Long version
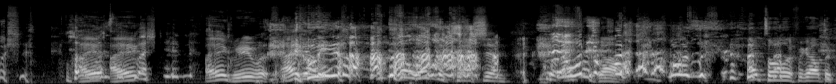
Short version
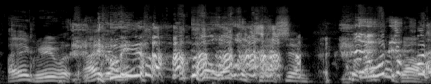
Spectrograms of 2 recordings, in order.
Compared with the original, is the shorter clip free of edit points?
yes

